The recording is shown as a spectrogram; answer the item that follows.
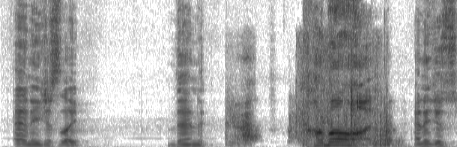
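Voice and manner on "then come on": through clenched teeth, impatient, louder. Voicing a guard woken at three am, gritting his teeth. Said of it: "he grits his teeth a little".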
